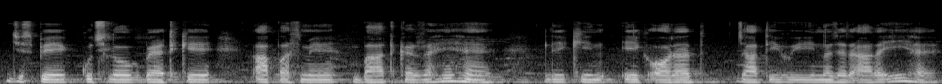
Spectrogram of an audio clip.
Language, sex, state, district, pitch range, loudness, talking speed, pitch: Hindi, male, Bihar, Patna, 105-115 Hz, -19 LUFS, 135 wpm, 110 Hz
